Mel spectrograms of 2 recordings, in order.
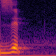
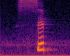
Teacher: is voiced okay if you guess zip you're right the Z the Z Sounds makes your vocal cords vibrate while the S sound doesn't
